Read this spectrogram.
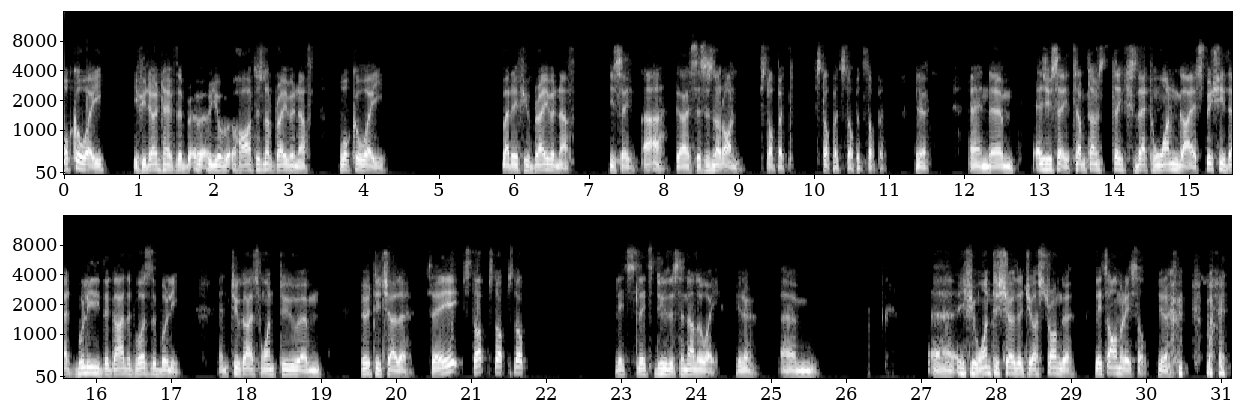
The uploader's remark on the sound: The Transformation Table Zoom Meeting.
